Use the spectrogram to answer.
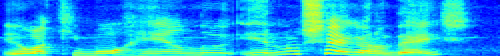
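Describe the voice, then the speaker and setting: A young Brazilian woman casually telling a personal story, acting out her own shouted lines with laughter. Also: high-pitched, normal speed, a little hiss or hum. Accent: Brazilian Portuguese. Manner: animated, acts out quoted shouts with laughter.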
